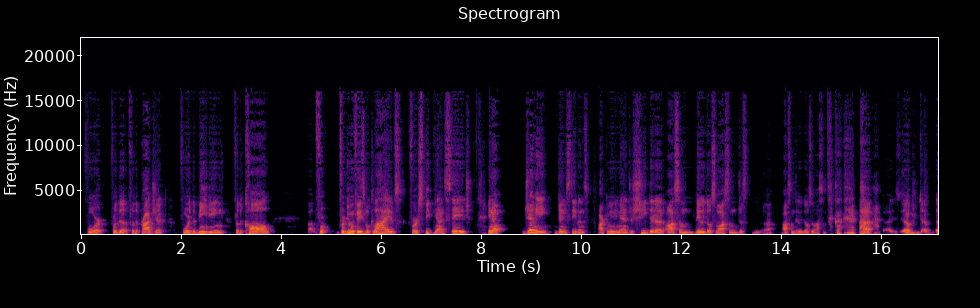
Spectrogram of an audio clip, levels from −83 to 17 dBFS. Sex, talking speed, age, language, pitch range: male, 160 wpm, 30-49, English, 135-180 Hz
